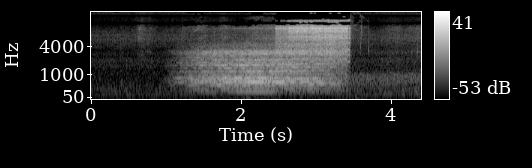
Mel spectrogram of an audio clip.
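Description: A tune plays from a tablet's small speaker.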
